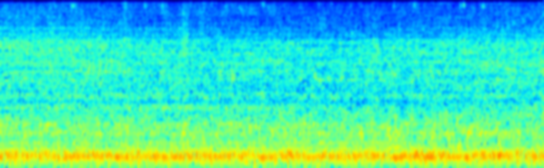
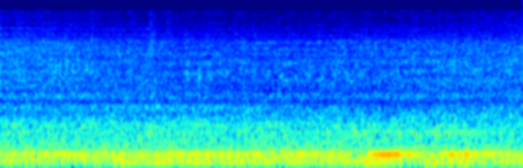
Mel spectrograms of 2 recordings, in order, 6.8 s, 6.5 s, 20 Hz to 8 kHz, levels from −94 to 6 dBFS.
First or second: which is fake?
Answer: first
